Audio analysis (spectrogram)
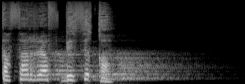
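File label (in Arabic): Arabic, assist; VO; ar AE; Karma; bloom minigame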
